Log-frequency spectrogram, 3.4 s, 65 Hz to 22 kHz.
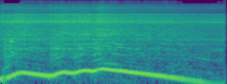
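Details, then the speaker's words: Car with hesitation and loss of power uphill, cylinder 2 misfiring: after replacing all four ignition coils, plugs and wires, a sharp throttle pull revs quickly and smoothly with no stumble, normal. "찐빨 안 하기 때문에 [음악] 정상입니다 아주 멋지네요"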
